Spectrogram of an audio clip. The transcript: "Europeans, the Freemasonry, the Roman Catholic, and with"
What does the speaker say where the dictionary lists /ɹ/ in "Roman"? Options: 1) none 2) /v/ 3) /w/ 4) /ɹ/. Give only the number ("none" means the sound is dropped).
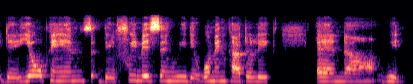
3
